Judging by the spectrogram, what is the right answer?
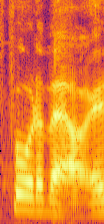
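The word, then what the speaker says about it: Portimão: We're at, I'm not sure how to pronounce it. I'm going to call... Algarve or Portimao. It is Portimao.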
